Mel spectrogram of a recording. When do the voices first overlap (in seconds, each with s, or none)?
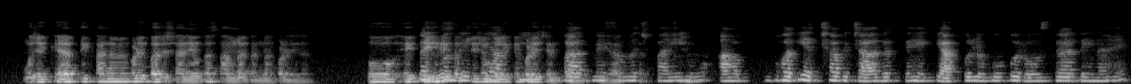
4.2 s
